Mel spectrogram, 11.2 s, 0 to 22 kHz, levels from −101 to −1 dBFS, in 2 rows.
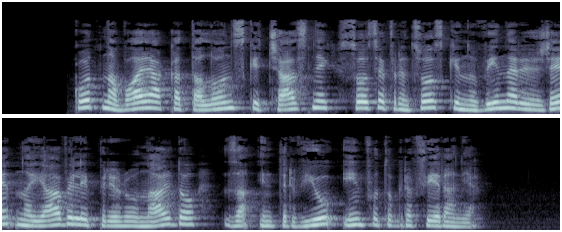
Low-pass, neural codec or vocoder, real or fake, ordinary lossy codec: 19.8 kHz; none; real; MP3, 48 kbps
